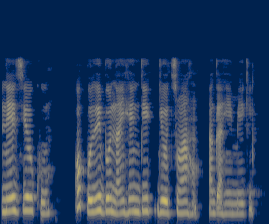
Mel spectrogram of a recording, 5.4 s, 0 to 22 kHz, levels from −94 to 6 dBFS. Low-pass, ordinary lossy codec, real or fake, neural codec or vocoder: none; none; real; none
